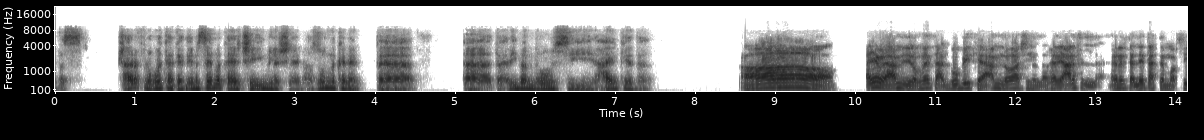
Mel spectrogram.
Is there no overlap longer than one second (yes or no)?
yes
